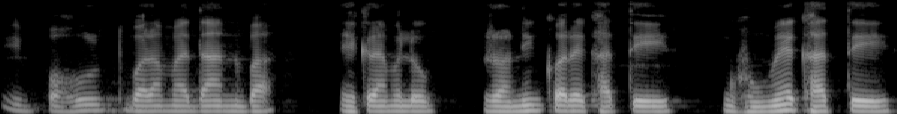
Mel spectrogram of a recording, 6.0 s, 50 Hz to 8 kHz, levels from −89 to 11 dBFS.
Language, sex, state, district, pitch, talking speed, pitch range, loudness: Bhojpuri, male, Bihar, Saran, 135 Hz, 140 wpm, 130-140 Hz, -26 LUFS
